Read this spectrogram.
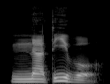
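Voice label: "nativo", Spanish; mekanta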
